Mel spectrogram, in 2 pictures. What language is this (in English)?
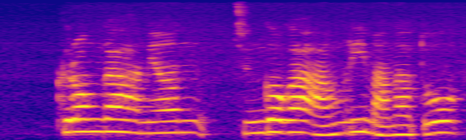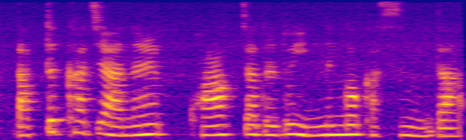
Korean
